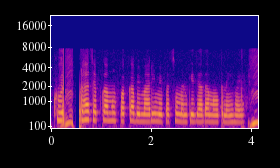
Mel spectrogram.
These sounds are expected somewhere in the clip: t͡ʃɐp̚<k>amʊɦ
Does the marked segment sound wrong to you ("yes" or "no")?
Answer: no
